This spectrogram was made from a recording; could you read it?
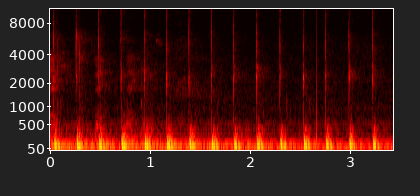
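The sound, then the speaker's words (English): Two people clap their palms together, giving a round of applause while being filmed, in a quick, steady rhythm of about fourteen sharp, evenly spaced smacks over a few seconds, with no one talking. “I'm just going to point out, though, we were giving him a round of applause. We were both smacking our palms, and that on camera looks fine, right?”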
